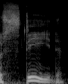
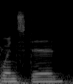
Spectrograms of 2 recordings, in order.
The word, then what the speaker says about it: Winstead: S-T-E-D. – Stead. Like S-T-E-D? – S-T-E-A-D. – I knew that. – So Steed. – Winstead. – No, it's Winstead.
